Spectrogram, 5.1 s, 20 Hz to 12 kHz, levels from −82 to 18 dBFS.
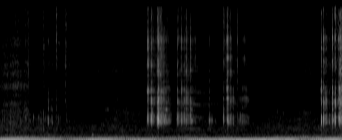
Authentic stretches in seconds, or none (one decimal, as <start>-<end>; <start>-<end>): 0.0-1.4; 4.5-5.1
